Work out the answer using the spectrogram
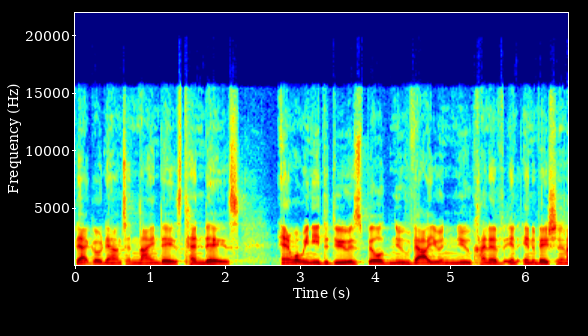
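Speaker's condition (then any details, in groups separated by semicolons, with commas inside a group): No condition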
